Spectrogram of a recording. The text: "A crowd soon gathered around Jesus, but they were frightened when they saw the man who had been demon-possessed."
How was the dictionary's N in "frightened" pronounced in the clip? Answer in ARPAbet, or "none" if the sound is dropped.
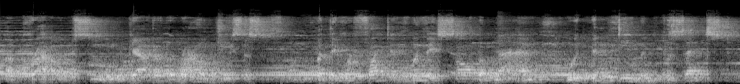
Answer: none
